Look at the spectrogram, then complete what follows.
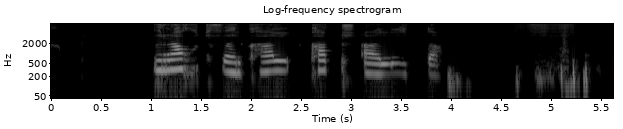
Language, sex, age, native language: Icelandic, female, 7, Icelandic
